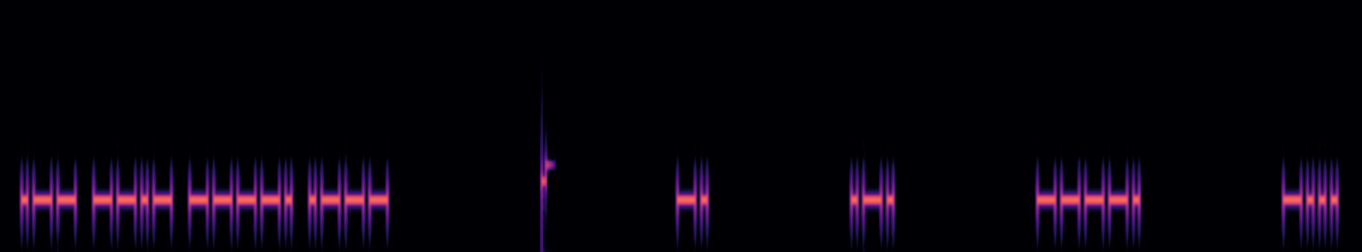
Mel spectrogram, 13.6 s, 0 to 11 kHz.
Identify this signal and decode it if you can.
Morse code, heard as a keyed tone, about 20 wpm, spaced as for 9 wpm, 700 Hz. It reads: WQ9J NR9B
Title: USA Call Signs - 4 Characters - 8x Character Spacing - 20wpm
